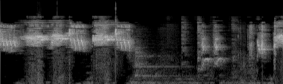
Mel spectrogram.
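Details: Asian pied starling singing loudly: two seconds of dense, rasping, buzzy chatter, then a quieter stretch of lower, softer notes before harsh squeaky phrases resume at the end.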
